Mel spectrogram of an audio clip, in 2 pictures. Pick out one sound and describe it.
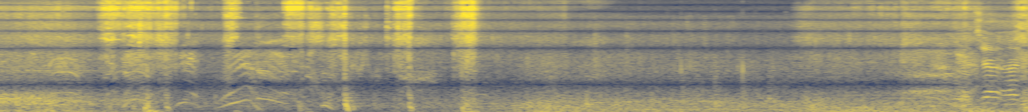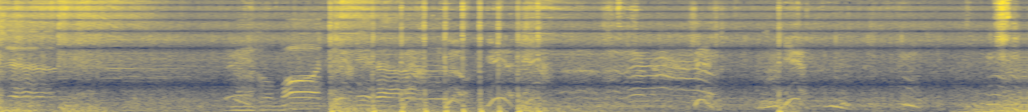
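Blades slash and strike with sharp metallic hits.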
